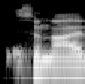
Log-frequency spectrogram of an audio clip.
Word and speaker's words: Sanaa: Sana Lathan. I said it. Sanaa Lathan.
